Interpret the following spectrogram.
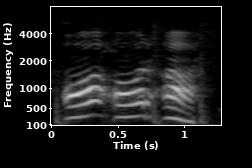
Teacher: अ और आ भी आता है कंठ में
